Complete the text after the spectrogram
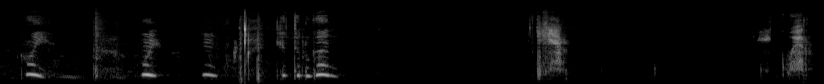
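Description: A hand rubs and pats on soft fabric with a rustle.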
